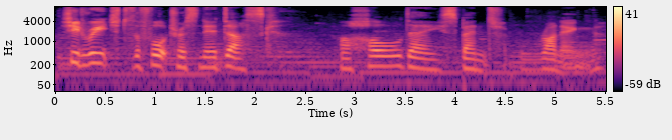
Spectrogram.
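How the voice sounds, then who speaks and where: A woman narrating a fantasy audiobook in an expressive, deliberate storytelling manner. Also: low voice. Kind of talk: dramatic scripted fiction narration. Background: background music.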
